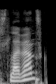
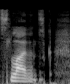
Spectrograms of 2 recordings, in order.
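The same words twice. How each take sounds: First: The stress is on the second syllable. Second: The stress is on the first syllable. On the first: This is the standard dictionary form. The speaker calls it right. "на самом деле Славянск ... с ударением на букву «Я»" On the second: This is how local people say it. The speaker calls it wrong. "но они там говорят «Славянск»"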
